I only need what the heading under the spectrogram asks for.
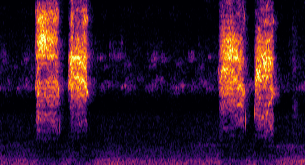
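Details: Kakariki chick kept as a cage bird, calling in two quick pairs of raspy, hissy, very high bursts about three seconds apart, over a quiet low hum.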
